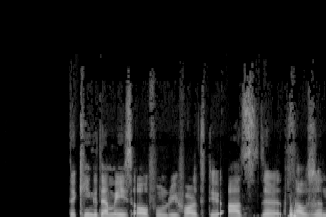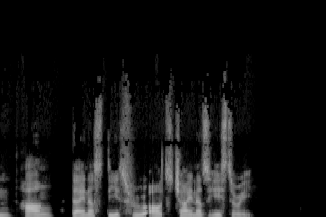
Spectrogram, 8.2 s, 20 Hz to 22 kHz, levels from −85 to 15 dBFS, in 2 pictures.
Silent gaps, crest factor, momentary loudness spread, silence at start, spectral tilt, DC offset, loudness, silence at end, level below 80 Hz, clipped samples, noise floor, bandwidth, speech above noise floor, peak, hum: none; 20 dB; 9 LU; 0.9 s; -4 dB/octave; under 0.1%; -20 LUFS; 0.95 s; -50 dBFS; under 0.1%; -82 dBFS; 16 kHz; 62 dB; -2 dBFS; none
